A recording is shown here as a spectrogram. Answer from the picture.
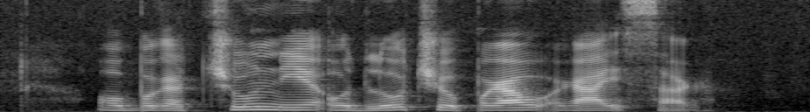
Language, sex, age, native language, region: Slovenian, female, 60+, Slovenian, Central Slovenia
